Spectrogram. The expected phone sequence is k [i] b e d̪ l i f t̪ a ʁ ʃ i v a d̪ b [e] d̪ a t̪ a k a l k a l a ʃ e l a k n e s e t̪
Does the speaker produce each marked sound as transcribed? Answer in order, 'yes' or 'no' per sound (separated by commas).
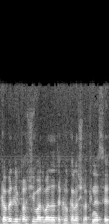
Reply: no, no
